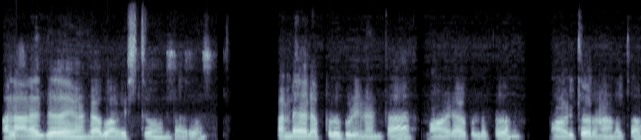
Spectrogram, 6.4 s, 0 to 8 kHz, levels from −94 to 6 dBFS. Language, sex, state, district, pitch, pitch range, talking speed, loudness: Telugu, male, Telangana, Nalgonda, 115 Hz, 110-120 Hz, 75 wpm, -17 LUFS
